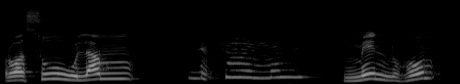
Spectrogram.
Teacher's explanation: یہاں رسولن میں آخر میں لام کے بعد نون کی آواز نہیں نکالنی بلکہ میم کی. دونوں ہونٹوں کو ملائیے، میم ادا کیجئے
